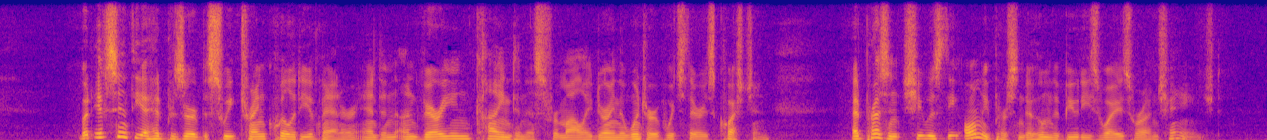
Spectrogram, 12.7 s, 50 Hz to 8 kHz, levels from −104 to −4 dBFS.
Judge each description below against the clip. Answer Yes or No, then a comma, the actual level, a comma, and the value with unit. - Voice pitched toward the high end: No, low, 120 Hz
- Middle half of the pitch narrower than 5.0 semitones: No, wide, 5.4 semitones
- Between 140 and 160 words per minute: No, average, 180 wpm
